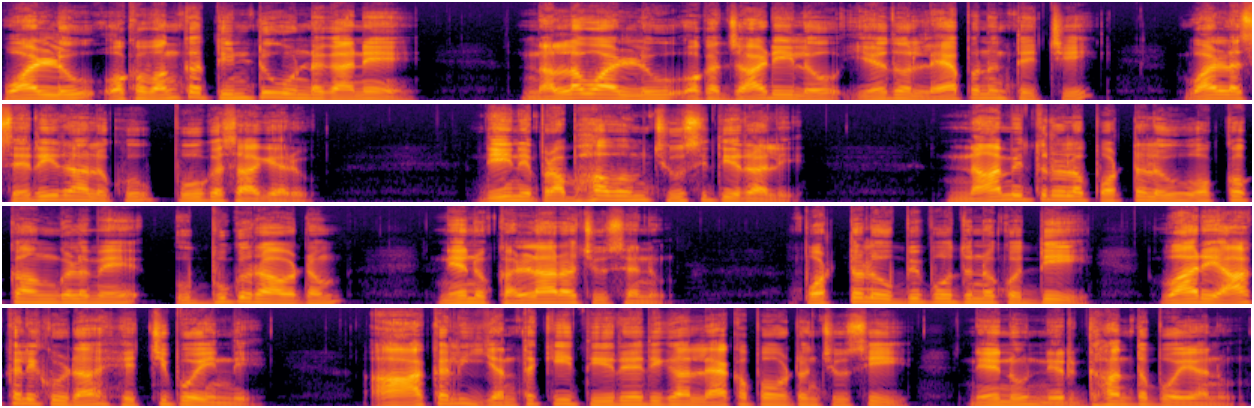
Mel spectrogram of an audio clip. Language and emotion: Telugu, neutral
